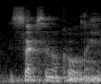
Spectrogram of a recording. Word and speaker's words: succinylcholine: And so, if the, butcher the pronunciation, you pronounce it. Succinylcholine.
